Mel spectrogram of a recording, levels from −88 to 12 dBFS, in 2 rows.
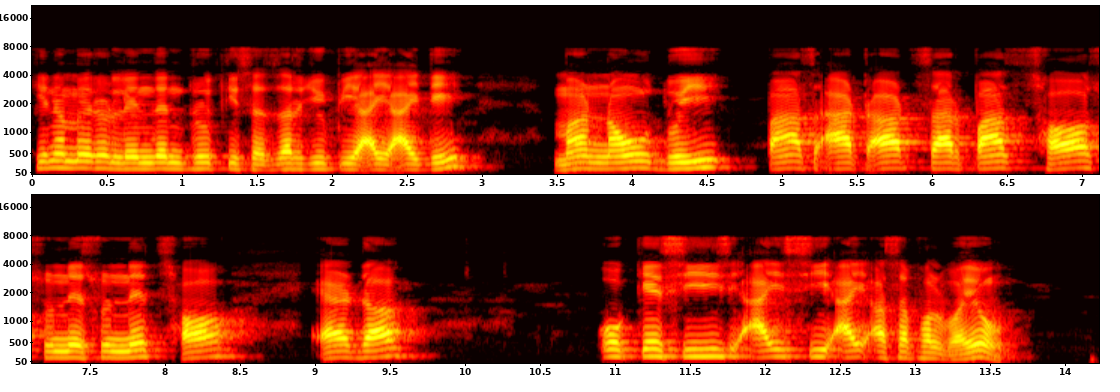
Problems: constant background noise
